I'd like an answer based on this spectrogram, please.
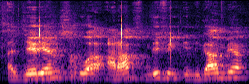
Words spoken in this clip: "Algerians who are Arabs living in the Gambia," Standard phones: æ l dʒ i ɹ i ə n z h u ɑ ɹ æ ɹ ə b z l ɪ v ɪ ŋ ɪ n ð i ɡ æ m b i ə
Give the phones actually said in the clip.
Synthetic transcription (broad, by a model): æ l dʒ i ɹ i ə n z h u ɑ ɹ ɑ ɹ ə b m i f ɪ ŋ ɪ n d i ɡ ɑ m b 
